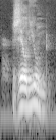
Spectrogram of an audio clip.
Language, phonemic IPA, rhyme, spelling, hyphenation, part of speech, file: Dutch, /zɪlˈjun/, -un, ziljoen, zil‧joen, noun, Nl-ziljoen.ogg
- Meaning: zillion (unspecified extremely large number)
